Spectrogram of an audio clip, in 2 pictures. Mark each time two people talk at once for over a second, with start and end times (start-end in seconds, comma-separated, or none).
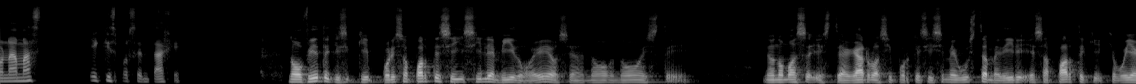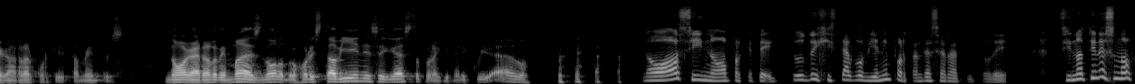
none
